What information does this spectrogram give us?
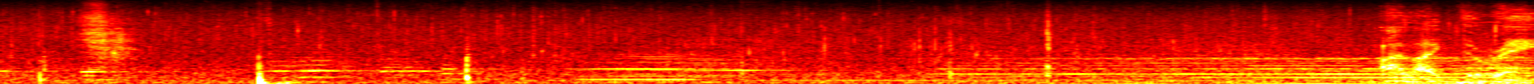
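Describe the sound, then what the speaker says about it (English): Soft rain patters steadily in the Disney Dreamlight Valley video game, faint and constant, with light game chimes and tones layered over it. "I like the rain."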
